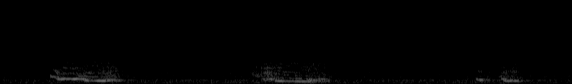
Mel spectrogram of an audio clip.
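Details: Baby French Bulldog puppies snoring in unison while asleep: three soft, low, rasping snores, each about half a second long, spaced roughly two seconds apart, over a quiet steady hum.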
